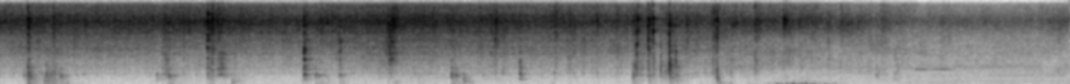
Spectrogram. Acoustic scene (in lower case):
kitchen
